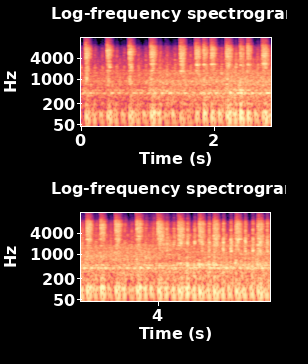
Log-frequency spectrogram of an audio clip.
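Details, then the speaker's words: John Deere riding mower, Kohler Command engine with new cheap aftermarket carburetor: stumbles and pops unevenly about three beats per second, never settling; running rich, carburetor dumping fuel, float suspected set too high. "Come on, straighten up. Getting way too much fuel."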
